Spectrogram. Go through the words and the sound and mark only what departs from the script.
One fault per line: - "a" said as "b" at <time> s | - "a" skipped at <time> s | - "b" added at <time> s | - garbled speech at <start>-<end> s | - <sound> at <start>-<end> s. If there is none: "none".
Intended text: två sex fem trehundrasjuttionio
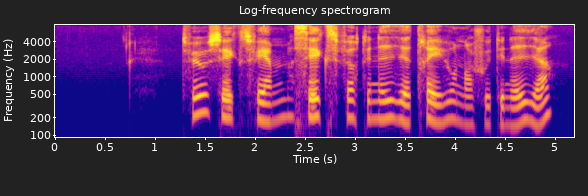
- "sex fyrtionio" added at 2.4 s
